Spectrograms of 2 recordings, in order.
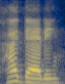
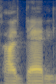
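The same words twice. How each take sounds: First: Higher, lightly imitated little girl's greeting; young daughter. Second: Said in the usual way. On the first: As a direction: greet Dad like his little girl on the phone. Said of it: "My daughter gets on the phone". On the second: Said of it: "As soon as my daughter says".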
